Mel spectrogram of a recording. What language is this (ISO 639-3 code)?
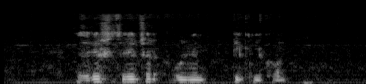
bel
